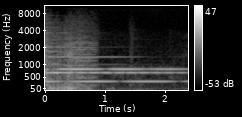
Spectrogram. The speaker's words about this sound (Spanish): Esta es de Santander, y claro, nos suena más a campana normal para lo que es nosotros, ¿no?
